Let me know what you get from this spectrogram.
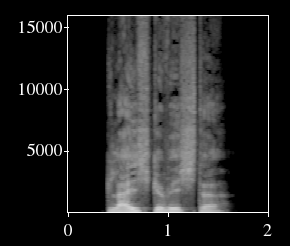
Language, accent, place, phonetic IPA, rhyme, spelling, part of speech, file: German, Germany, Berlin, [ˈɡlaɪ̯çɡəˌvɪçtə], -aɪ̯çɡəvɪçtə, Gleichgewichte, noun, De-Gleichgewichte.ogg
- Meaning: nominative/accusative/genitive plural of Gleichgewicht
